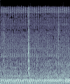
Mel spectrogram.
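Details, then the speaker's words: Nissan X-Trail with electronic throttle, restarted during idle learning after throttle body cleaning; a steady low idle drone dips and wavers when load comes on, so the idle is still heavy under load and relearning is still needed. "nah turunkan tapi kalau dikasih beban begal lagi"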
